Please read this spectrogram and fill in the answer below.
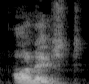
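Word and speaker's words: honest: অনেস্ট, এখানে কিন্তু এইচ এর উচ্চারণ হনেস্ট না, অনেস্ট।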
